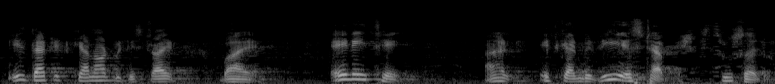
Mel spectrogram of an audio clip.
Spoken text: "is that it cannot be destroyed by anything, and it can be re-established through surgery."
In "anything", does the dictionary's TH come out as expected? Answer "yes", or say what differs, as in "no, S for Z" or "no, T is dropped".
no, T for TH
